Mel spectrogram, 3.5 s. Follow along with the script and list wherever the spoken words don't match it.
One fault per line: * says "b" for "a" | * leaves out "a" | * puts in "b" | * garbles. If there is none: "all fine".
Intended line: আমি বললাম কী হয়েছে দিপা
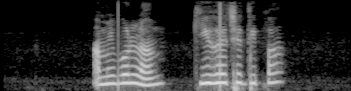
all fine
